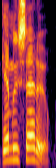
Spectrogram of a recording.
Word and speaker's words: Gēmusetto: It's Gēmusetto. just say call it Gēmusetto.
